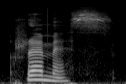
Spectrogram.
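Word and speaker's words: רֶמֶשׂ: Remes, remes, con acento en la penúltima sílaba.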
